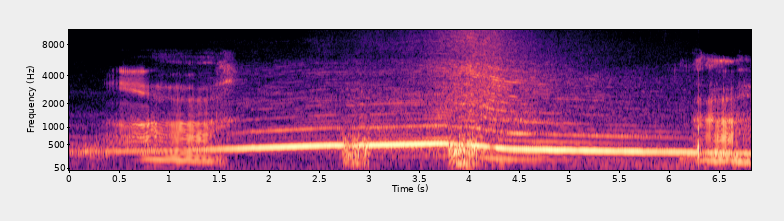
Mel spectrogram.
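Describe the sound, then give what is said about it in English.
Sport motorcycle engine revving in one loud, sustained howl, its pitch climbing gradually to a peak midway and then easing lower, with sharper bursts near the start and end. “Sweet sound, those crotch rockets.”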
